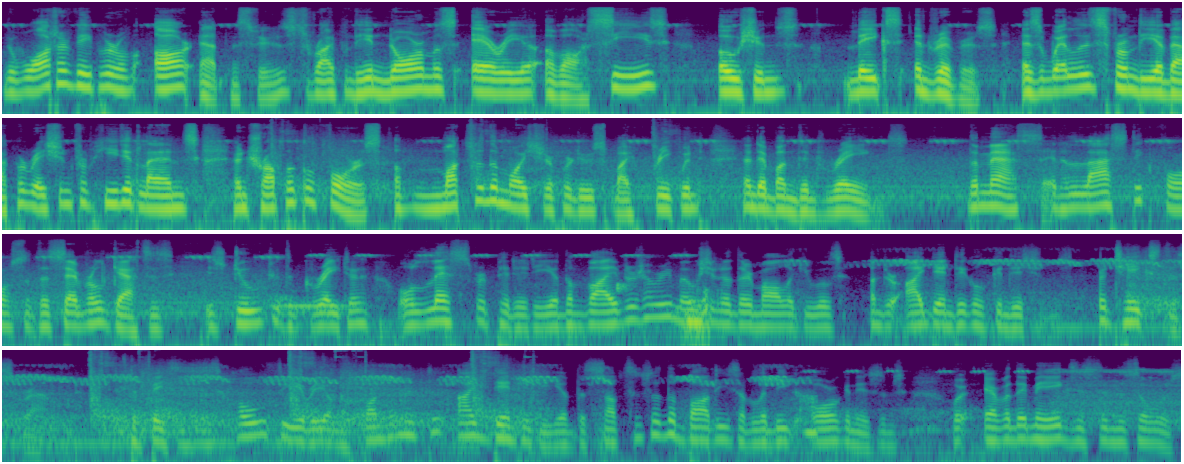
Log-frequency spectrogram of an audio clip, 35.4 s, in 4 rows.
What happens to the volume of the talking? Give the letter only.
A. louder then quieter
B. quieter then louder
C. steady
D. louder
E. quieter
E.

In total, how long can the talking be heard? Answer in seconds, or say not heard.
35 s.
